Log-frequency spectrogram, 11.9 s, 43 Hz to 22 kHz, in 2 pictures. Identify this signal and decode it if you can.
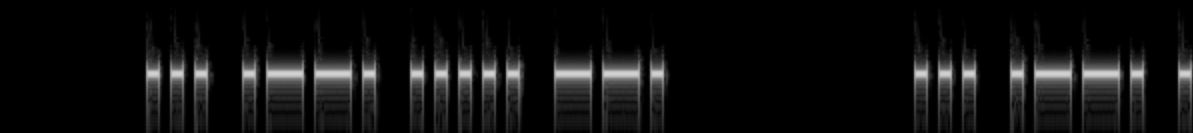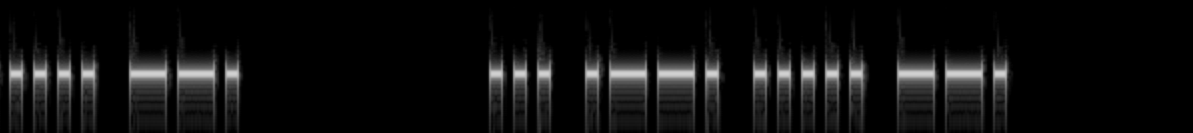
Morse code, heard as a keyed tone, about 20 wpm, 700 Hz. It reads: SP5G SP5G SP5G
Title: DXCC-100 Call Signs - 4 Characters - Repeated 3x - 20wpm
